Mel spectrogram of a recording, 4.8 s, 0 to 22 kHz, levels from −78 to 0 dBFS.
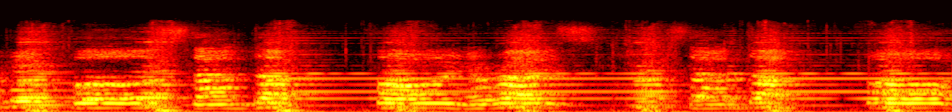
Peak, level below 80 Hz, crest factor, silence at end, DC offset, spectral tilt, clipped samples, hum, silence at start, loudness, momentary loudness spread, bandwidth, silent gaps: -2 dBFS; -34 dBFS; 16 dB; 0 s; 0.9%; -5 dB/octave; under 0.1%; none; 0 s; -19 LUFS; 9 LU; 10.5 kHz; none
